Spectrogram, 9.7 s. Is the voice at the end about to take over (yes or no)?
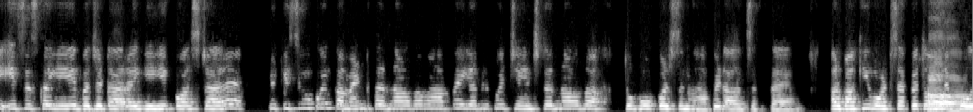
no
